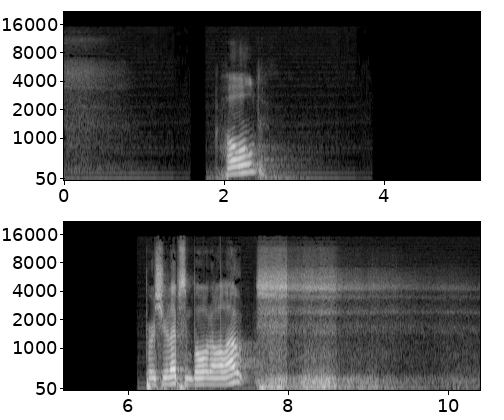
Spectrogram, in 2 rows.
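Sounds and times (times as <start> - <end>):
deep breath in through the nose: 0.0 - 0.8, 7.6 - 10.3
speech: 2.0 - 2.6, 6.2 - 8.1.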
